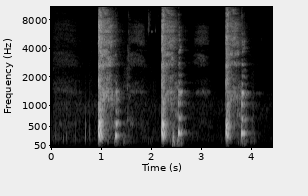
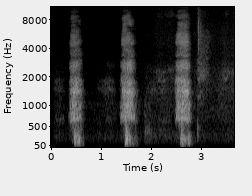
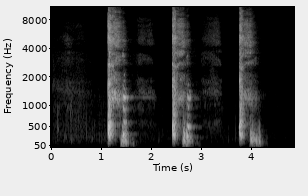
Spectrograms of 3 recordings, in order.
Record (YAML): cough_length: 4.4 s
cough_amplitude: 27401
cough_signal_mean_std_ratio: 0.31
exhalation_length: 3.7 s
exhalation_amplitude: 6394
exhalation_signal_mean_std_ratio: 0.41
three_cough_length: 4.9 s
three_cough_amplitude: 31065
three_cough_signal_mean_std_ratio: 0.3
survey_phase: beta (2021-08-13 to 2022-03-07)
age: 45-64
gender: Female
wearing_mask: 'No'
symptom_runny_or_blocked_nose: true
symptom_onset: 8 days
smoker_status: Ex-smoker
respiratory_condition_asthma: false
respiratory_condition_other: false
recruitment_source: REACT
submission_delay: 2 days
covid_test_result: Negative
covid_test_method: RT-qPCR
influenza_a_test_result: Negative
influenza_b_test_result: Negative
